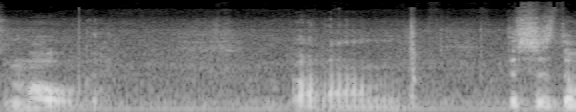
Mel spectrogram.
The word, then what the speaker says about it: Moog: joints these are these are this is not pronounced moo it's pronounced Moog but um this is the one that is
